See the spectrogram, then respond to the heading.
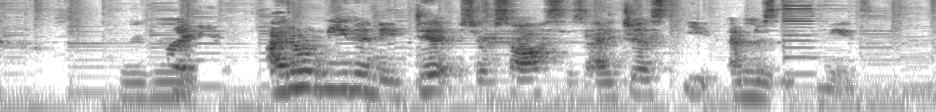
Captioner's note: none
